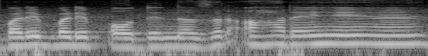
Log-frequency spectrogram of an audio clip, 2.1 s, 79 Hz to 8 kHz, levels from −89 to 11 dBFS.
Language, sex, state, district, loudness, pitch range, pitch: Hindi, female, Punjab, Kapurthala, -17 LUFS, 185-220 Hz, 205 Hz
